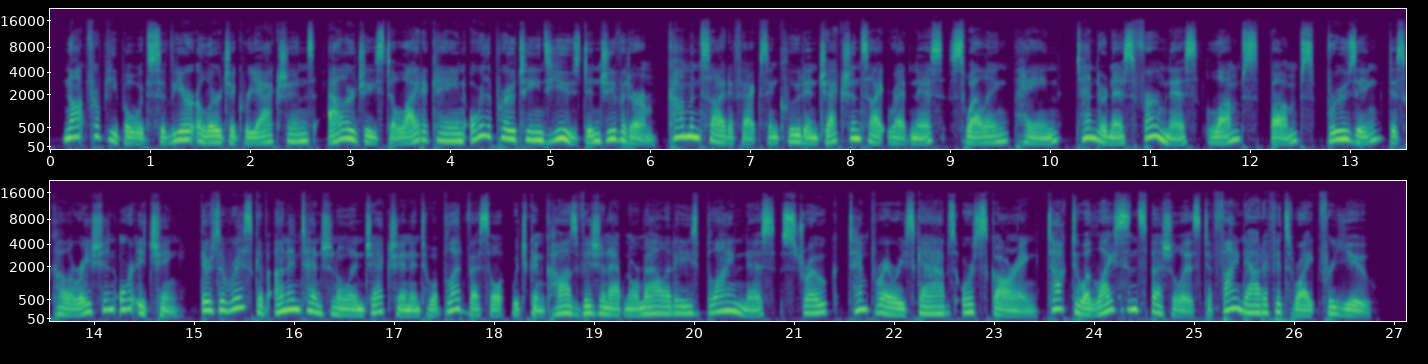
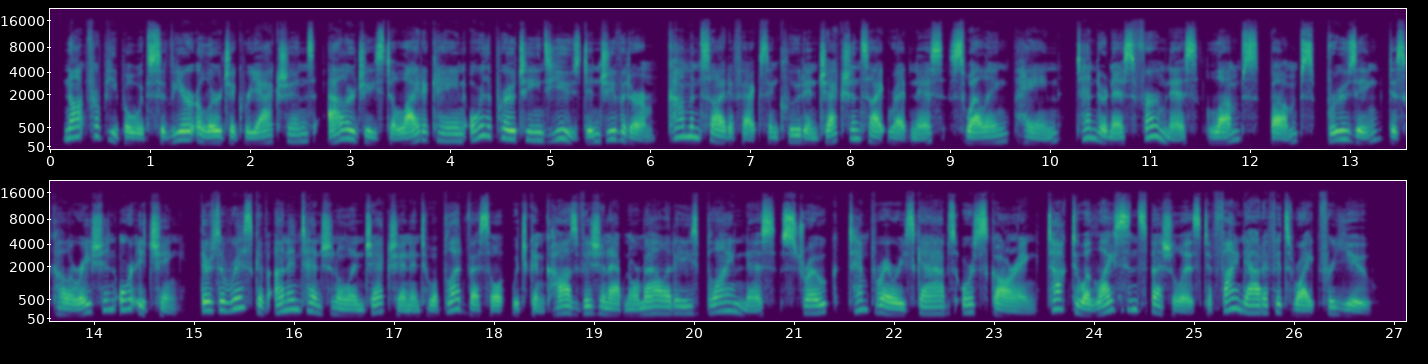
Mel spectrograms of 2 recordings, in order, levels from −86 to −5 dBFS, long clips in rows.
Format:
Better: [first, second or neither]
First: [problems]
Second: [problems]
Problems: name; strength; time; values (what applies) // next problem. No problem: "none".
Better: first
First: none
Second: thin; very; fading below 400 Hz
